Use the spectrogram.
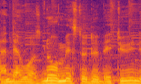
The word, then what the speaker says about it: De Bethune: Okay, next one is easy, de Béthune, but there could be a trick for English speakers because yes, the TH sounds just like a regular T, and actually regarding tea,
